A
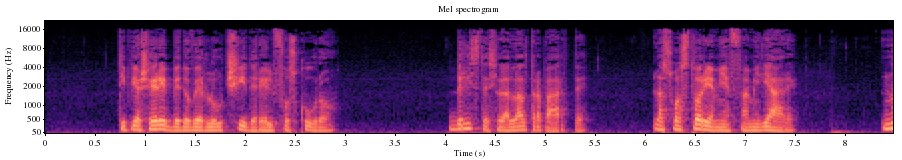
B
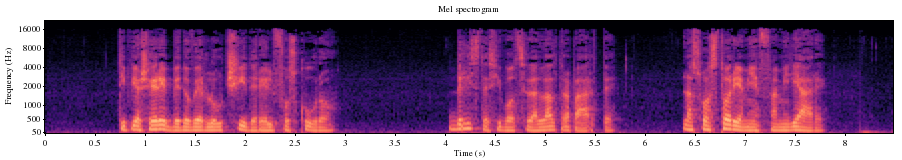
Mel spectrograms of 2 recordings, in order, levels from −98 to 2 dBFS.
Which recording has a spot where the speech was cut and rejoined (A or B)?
A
